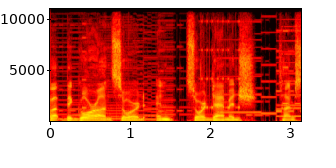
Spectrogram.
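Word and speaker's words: Biggoron: had a bomb flower that's how you pronounce bigoron yeah it's big goron it's not bigelron it's not bigger ron i guess the elder was saved wait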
